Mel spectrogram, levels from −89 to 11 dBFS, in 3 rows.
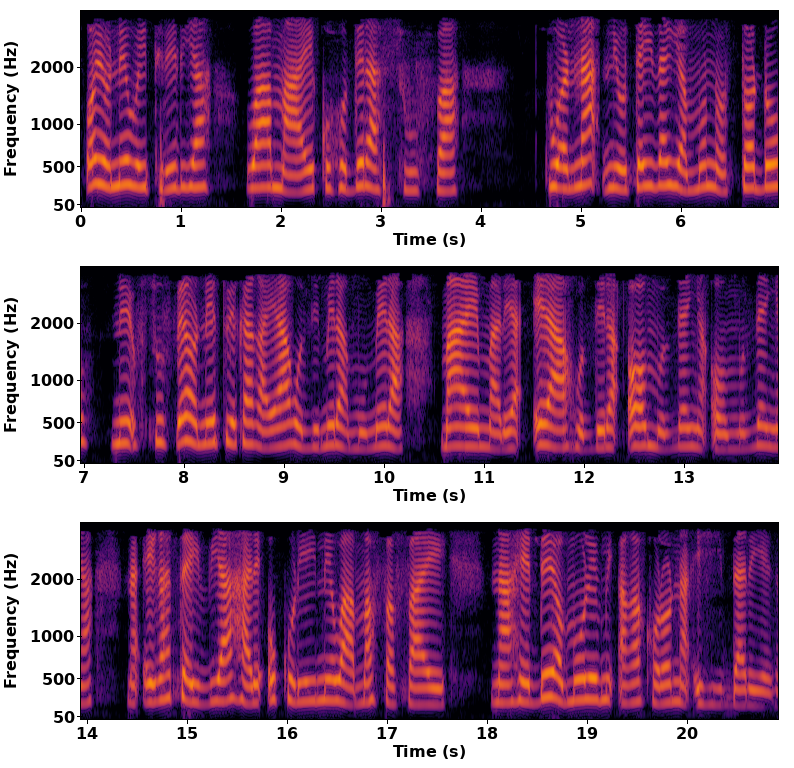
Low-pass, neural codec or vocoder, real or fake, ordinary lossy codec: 3.6 kHz; none; real; MP3, 32 kbps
